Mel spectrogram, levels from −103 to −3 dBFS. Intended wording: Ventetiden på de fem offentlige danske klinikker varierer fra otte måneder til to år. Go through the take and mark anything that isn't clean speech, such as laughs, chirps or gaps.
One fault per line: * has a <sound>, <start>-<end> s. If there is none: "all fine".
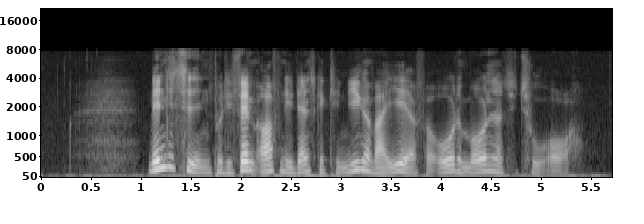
all fine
